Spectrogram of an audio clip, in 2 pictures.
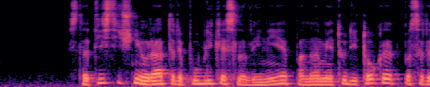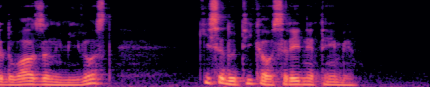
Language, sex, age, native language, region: Slovenian, male, 30-49, Slovenian, Drava region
